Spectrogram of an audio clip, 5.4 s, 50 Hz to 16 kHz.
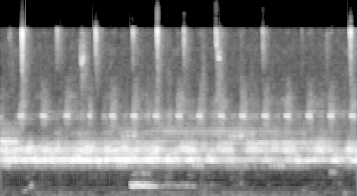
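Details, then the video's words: Small owlet in a tree by Gowrie dam, Djuma Game Reserve, Sabi Sand Wildtuin, South Africa, at 00:38 on 11/12/2023, recorded by a live waterhole camera. One low, slightly falling purred note sounds over a loud, steady cricket chorus. "Small Owlet in tree"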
